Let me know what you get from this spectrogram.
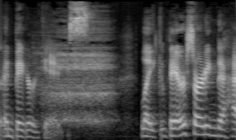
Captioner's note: gasps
